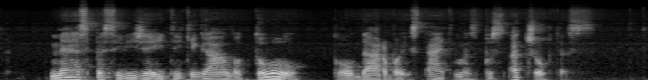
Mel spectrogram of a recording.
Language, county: Lithuanian, Vilnius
